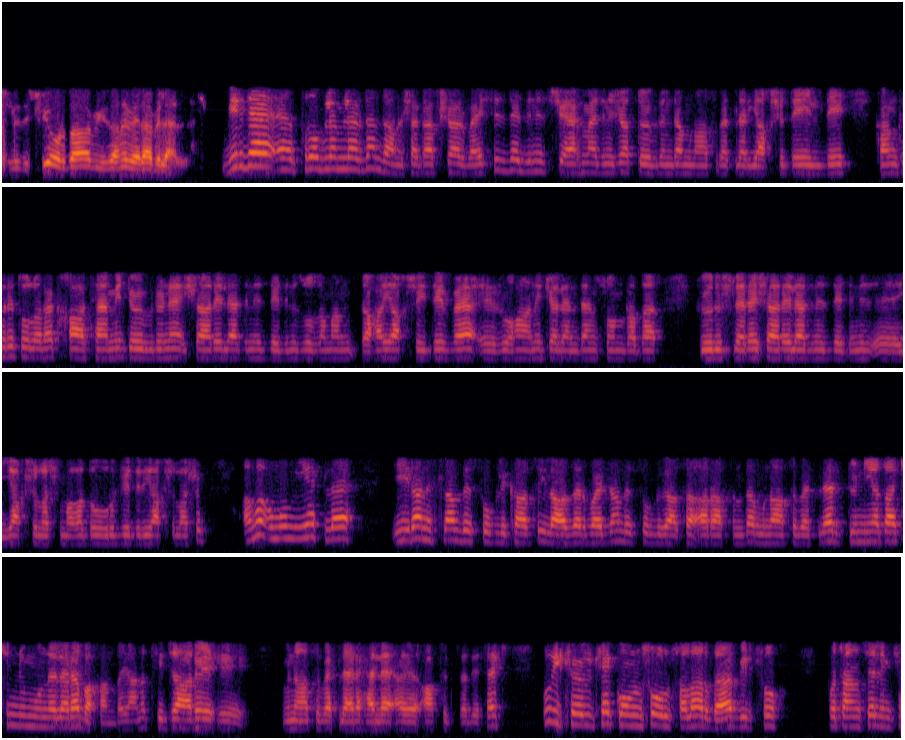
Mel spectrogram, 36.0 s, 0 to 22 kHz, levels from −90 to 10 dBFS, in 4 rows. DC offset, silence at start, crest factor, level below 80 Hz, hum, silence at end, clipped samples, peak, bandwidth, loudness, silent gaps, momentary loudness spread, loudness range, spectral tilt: under 0.1%; 0 s; 22 dB; under -90 dBFS; none; 0 s; under 0.1%; -12 dBFS; 3.9 kHz; -33 LUFS; none; 14 LU; 6 LU; 0 dB/octave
